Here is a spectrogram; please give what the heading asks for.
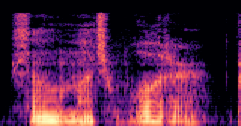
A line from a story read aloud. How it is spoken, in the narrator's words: purred a female voice beside me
